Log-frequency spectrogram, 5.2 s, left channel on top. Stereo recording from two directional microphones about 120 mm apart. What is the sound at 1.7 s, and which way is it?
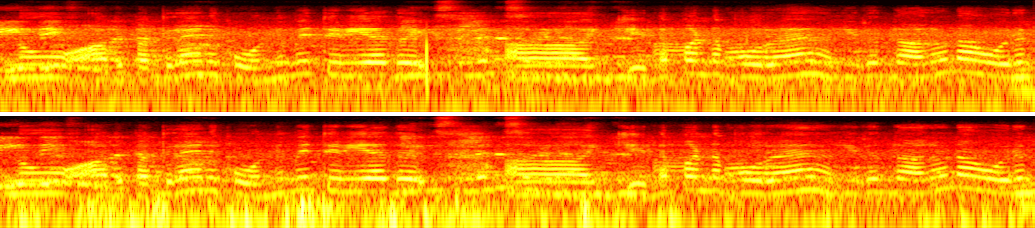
Speech, 30° right (ahead or behind).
